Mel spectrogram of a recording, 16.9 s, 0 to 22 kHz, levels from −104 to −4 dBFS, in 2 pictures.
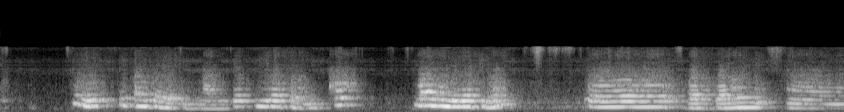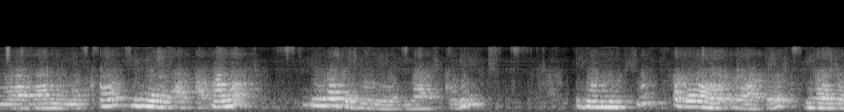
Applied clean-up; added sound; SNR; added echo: neural separator model SepFormer DNS4.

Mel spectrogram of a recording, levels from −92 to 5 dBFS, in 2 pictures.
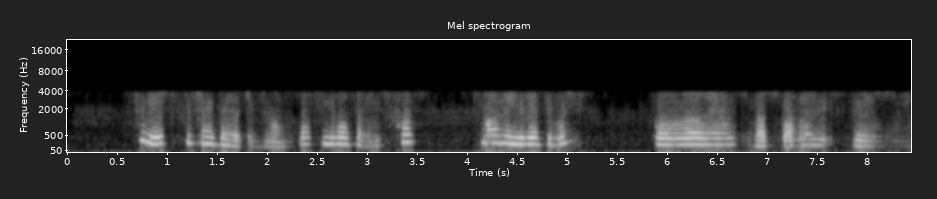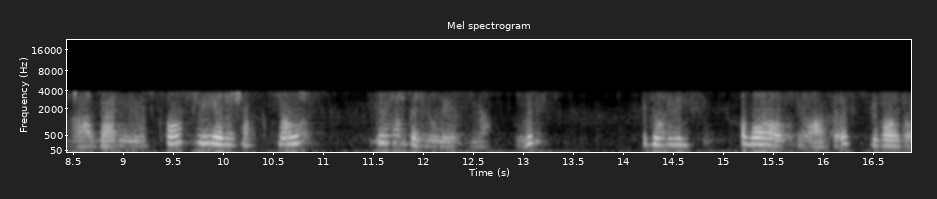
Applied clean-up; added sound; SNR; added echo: neural separator model SepFormer WHAMR!.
